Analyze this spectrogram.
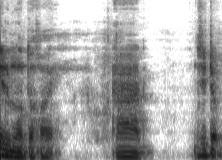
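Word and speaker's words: あ: তারপর হচ্ছে আমরা এইখান থেকে এইভাবে ধরে এই। আর হচ্ছে এই।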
